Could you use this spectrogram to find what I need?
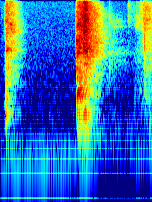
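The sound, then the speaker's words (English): A cat sneezes: a quick breathy burst, then a louder sharp sneeze, and a faint third one trailing at the end, with no talking. “I have a sneezy cat. Is that sneezing?”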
